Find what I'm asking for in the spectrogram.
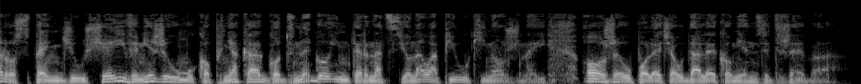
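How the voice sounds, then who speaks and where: Low, husky, slow male narrator. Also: a little mellow, no room sound. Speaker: audiobook narrator. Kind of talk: scripted narration.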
